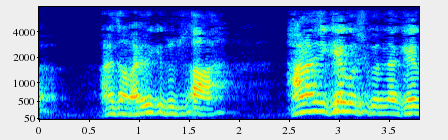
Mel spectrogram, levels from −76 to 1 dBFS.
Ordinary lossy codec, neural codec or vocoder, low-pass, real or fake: AAC, 32 kbps; none; 7.2 kHz; real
